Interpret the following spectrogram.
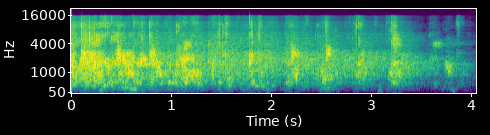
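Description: A congregation applauding. The clapping is loud at first, then thins to scattered claps and dies away toward the end.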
